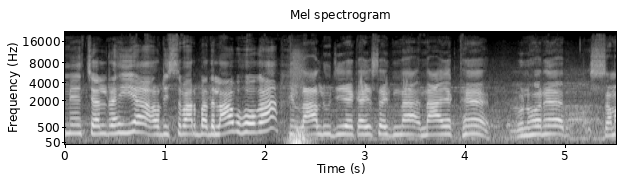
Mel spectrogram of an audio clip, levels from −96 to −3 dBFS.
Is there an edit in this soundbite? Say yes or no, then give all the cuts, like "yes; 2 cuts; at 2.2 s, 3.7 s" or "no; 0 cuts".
yes; 1 cut; at 2.3 s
